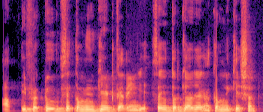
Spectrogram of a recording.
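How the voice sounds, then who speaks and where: A man teaching an exam-prep class, explaining answers with homely examples and reading questions out slowly. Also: on the high side, warm tone. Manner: reads English questions out very slowly, then explains with everyday examples. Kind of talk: Hindi lecture solving exam questions.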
